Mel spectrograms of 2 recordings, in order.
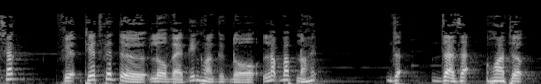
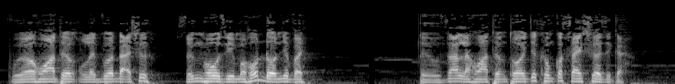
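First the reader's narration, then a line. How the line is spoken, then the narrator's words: Scolding monk shouting. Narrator (Vietnamese): Túy Hòa Thượng quát mắng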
